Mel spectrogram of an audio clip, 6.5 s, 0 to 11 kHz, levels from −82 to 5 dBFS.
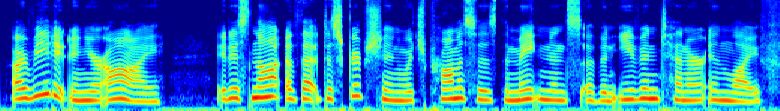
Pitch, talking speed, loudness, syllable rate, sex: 245 Hz, 205 wpm, -16 LUFS, 5.3 syllables/s, female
